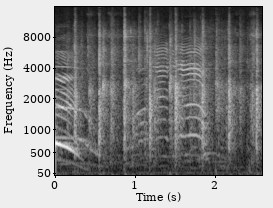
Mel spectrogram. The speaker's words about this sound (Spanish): Otro aplauso, el Señor merece más que esto, ¿ok? Otro aplauso más grande.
